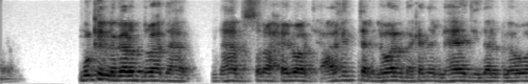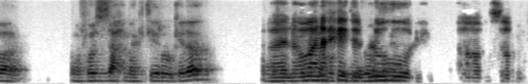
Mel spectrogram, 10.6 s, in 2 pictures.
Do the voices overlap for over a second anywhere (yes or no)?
yes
